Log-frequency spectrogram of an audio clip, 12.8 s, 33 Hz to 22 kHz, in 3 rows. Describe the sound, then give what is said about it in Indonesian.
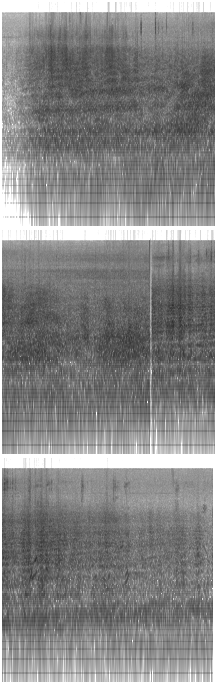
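Four Indonesian Air Force F-16 fighter jets roar overhead during a military exercise bombing run on the south coast of Lumajang, East Java, in a loud, sustained rumble that swells in within the first second and holds steady, with a slight shift in the engine noise midway through. “empat pesawat tempur TNI AU jenis F-16 melakukan pengeboman di pesisir pantai selatan Lumajang, Jawa Timur.”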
